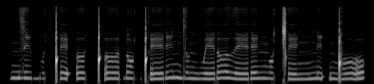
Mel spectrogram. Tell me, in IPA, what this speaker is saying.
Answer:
nzibɤǃeʔɤ ǃʼɤ ɗɔǃʼe ɾindɤŋwe ɾɤðe ɾeŋɔǀeŋ niʔŋ͡ǃo

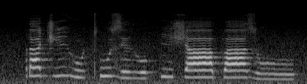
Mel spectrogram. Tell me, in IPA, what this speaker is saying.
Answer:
ɾa˦ d͡ʒĩ˦ɣu˨ tʰu˦ zɪ˨ɣʊ˨ ki˦ʃaː˦ paː˦zuː˨

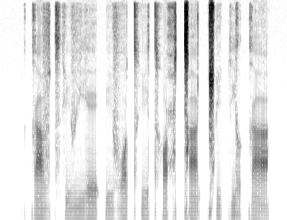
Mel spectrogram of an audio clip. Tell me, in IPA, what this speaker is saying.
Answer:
kavt͡sʼivje ʔiv ɔtʰi tʰɔħǀa ǁikjɤka

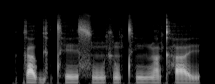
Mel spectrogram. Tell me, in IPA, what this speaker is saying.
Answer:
ka˦˨ʊ̯ɡɪ˦ʔtʰe˦ɪ̯ sũ˦ʃũ˦˨ tʰĩ˦ŋã˦˨ kʰa˦˨ɪ̯

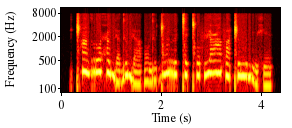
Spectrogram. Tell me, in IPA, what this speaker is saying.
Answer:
ǁʰã˥dro˥ ħɨ˥bʲa˩dʉ˥bʲa˩ | õ˩dʉ˩ɡ͡ǀõ˥ rɨ˥ǀe˥ǀʰo˥f vʲe˥ʕã˥ fa˥ǁɨ˥ mɨ˥dmʉ˩ xʲẽ˩

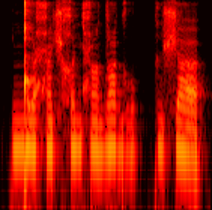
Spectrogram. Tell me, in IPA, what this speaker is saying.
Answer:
ŋ͡ǃɘħãʃχɘnħã dˤɜɡʱokːɨ ʃa

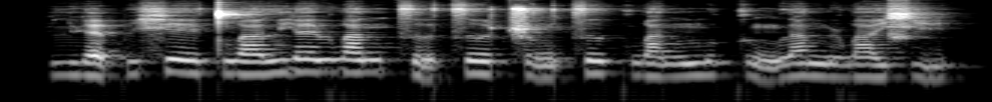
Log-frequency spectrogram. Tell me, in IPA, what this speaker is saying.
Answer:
lɥɛ̰˨˩pi˦xe˥˨ɪ̯ t̪wä˨˦ljɛ˦ɻwa˦n t͡sɹ̩˨˩t͡sɹ̩˥˨ ʈ͡ʂʊ̰˨˩ŋt͡sɹ̩˥˨kwa˨˦n mu˨˦kʊ̰˨˩ŋla˥˨n ɻwa˨˦ɪ̯ɕḭ˨˩

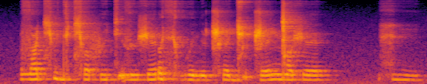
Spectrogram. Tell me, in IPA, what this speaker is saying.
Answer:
zˤit͡ɕʰɨdʲet͡ɕʰʌ fɪcḛzɨ ʃɛɾʌsʲɒ ɡʷeniʈ͡ʂʰɛd͡ʑṵ ʈ͡ʂɛŋ͡ǀɒʃɛ | xi

